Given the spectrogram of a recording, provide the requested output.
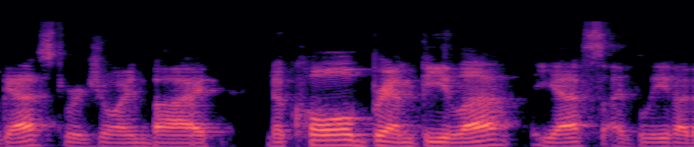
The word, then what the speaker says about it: Brambila: We're joined by Nicole Brambila. Yes, I believe I pronounced that correctly.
